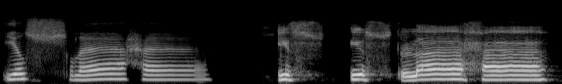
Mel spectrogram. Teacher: jadi lamnya panjang ya karena ada alif kecil is sama shadnya tebal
